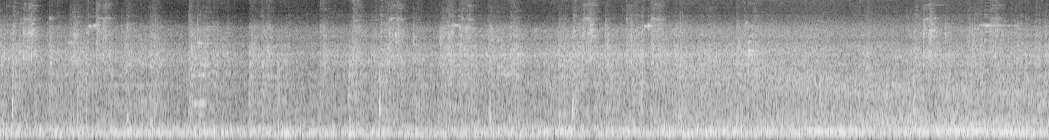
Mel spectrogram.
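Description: Passenger train coaches rolling past as the train pulls out, wheels clicking over the rail joints with a faint wheel squeal now and then, over a steady low hum.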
